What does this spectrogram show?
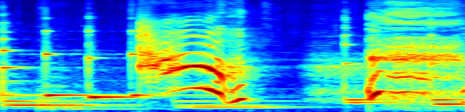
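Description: A mobile phone ringtone from a spam call plays loudly on its own. A bright electronic melody of short repeated tones with sweeping, chirpy notes pauses briefly before the tune starts again.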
